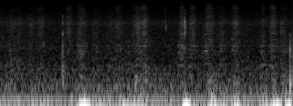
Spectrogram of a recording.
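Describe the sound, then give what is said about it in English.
Pen scratching across the pages of a small notebook: soft, continuous scraping strokes with small bursts of emphasis, quiet throughout over a low steady hum, with no voices. “I shall write that down in my small notebook now.”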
